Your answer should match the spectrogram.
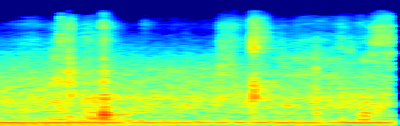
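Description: A steady low hum with two or three faint, soft clicks.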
